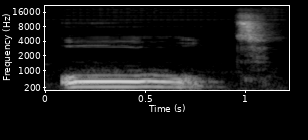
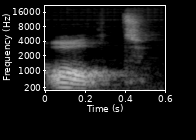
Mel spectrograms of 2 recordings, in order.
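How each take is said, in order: First: The vowel is a long O sound. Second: The vowel is a short ah sound. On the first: The speaker calls it right. "this is making that O sound" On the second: The speaker calls it wrong. "not alt"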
